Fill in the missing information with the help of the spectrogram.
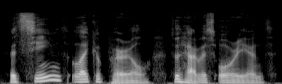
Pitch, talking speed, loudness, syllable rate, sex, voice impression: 100 Hz, 190 wpm, -20 LUFS, 4.7 syllables/s, male, very masculine, very adult-like, slightly old, very thick, slightly relaxed, very powerful, bright, soft, slightly muffled, very fluent, slightly raspy, very cool, intellectual, slightly refreshing, sincere, very calm, very mature, very friendly, very reassuring, very unique, elegant, slightly wild, very sweet, lively, very kind, slightly modest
